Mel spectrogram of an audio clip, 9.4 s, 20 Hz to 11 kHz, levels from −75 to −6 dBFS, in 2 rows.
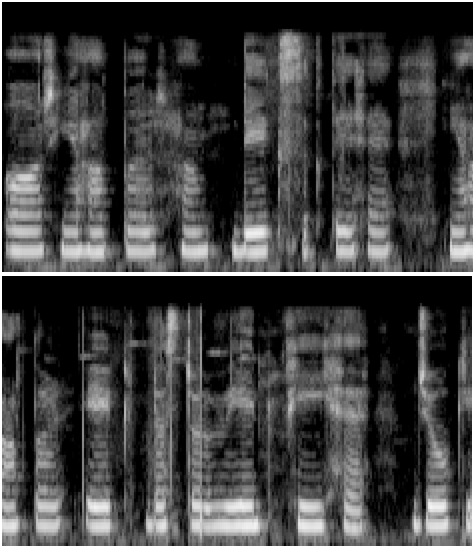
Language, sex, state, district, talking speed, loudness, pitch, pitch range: Hindi, male, Himachal Pradesh, Shimla, 100 wpm, -20 LUFS, 200 Hz, 195-205 Hz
